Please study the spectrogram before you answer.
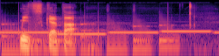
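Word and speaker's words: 見つけた: Technically, the accent will be on the tsu, because it's for the ta and te forms are on the third to last syllable. Here I'd say technically better on the fourth to last, so actually the first one, because the U of tsu is barely heard if at all, and for most people,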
